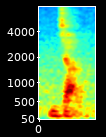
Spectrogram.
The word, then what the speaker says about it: জ্বালা: জ্বালা। তাহলে এই জ্বালা এখানে বটি উচ্চারিত হচ্ছে কি একইভাবে ক। উচ্চারণ কি? দেখো বফলা কি উচ্চারিত হচ্ছে? উচ্চারিত হচ্ছে না প্রিয় শিক্ষার্থীরা।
